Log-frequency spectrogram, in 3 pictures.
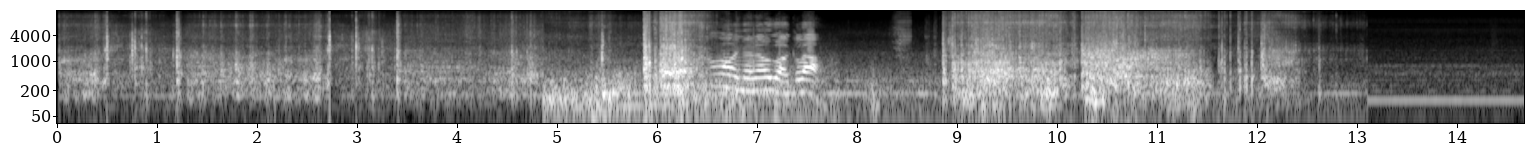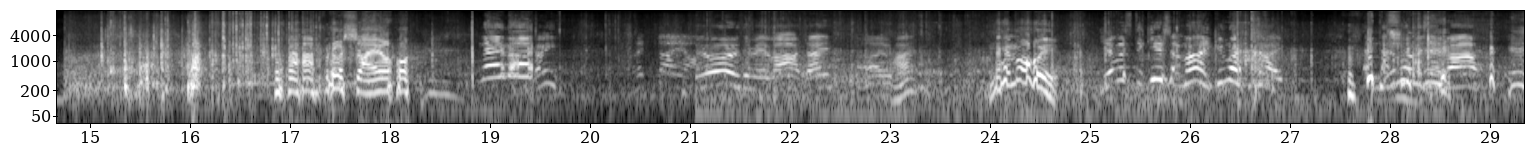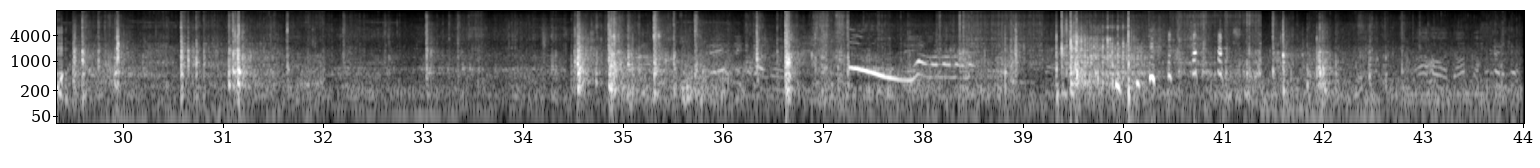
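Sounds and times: skateboard clacking on concrete: 0:00.0 - 0:06.5, 0:14.8 - 0:17.4, 0:18.8 - 0:27.4, 0:29.5 - 0:44.0
skateboard wheels rolling on concrete: 0:00.0 - 0:13.4, 0:14.0 - 0:44.0
young men chattering: 0:17.1 - 0:19.8, 0:20.4 - 0:29.6, 0:35.7 - 0:37.1, 0:42.9 - 0:44.0
young man shouting: 0:18.9 - 0:19.7, 0:37.2 - 0:38.7.

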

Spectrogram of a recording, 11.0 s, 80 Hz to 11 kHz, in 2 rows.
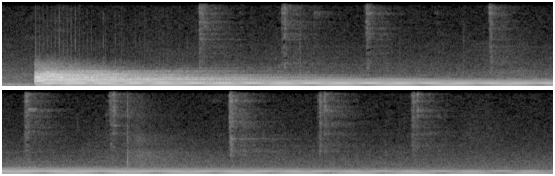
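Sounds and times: altar bell ringing: 0:00.4 - 0:11.0.

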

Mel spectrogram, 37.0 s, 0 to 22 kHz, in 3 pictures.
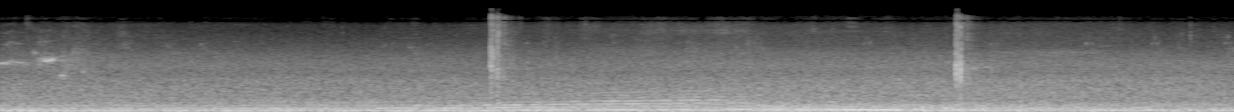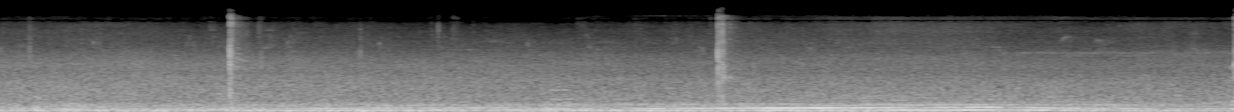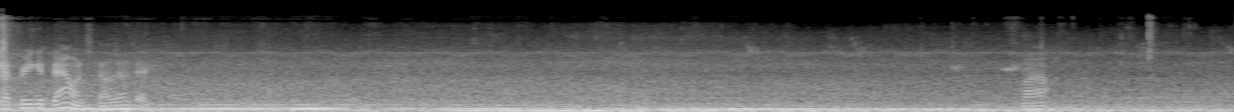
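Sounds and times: city traffic rumble: 0:00.0 - 0:37.0
vehicle engines pulling away: 0:04.4 - 0:09.9, 0:18.6 - 0:29.8.

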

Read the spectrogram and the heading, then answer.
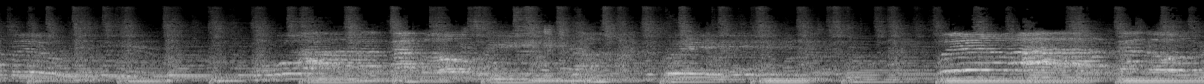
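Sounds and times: steady drum beat: 0:00.0 - 0:12.0
sustained bass notes: 0:00.0 - 0:12.0
person singing: 0:02.5 - 0:08.2.

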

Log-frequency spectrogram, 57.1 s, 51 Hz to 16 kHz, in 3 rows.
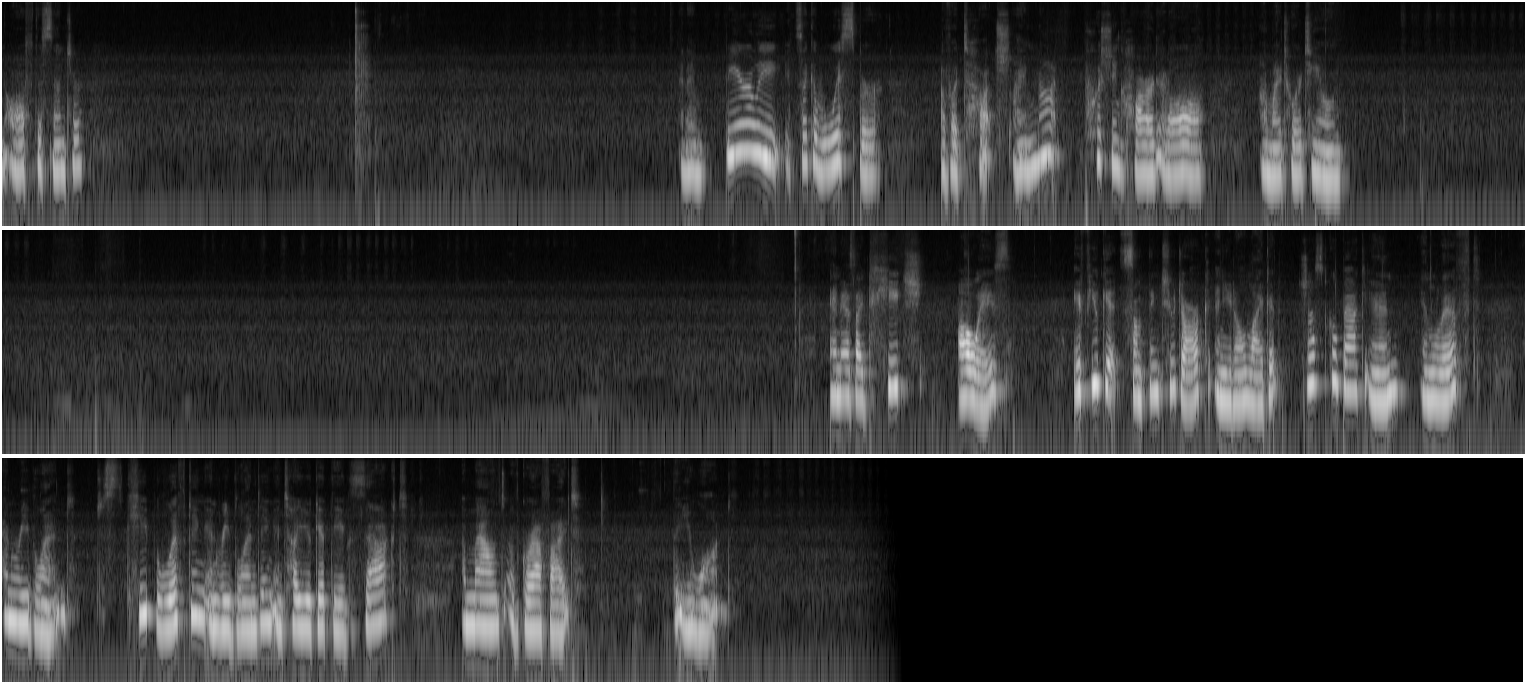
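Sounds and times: paper tortillon rubbing on paper: 0:06.6 - 0:08.5, 0:17.4 - 0:20.8, 0:21.4 - 0:25.1, 0:47.1 - 0:49.3.

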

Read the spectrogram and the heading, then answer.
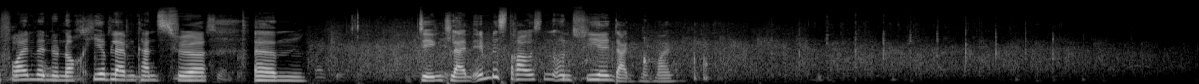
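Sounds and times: audience applause: 0:03.1 - 0:11.9.

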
